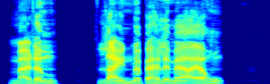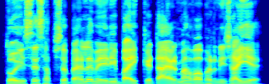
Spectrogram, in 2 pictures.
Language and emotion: Urdu, angry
